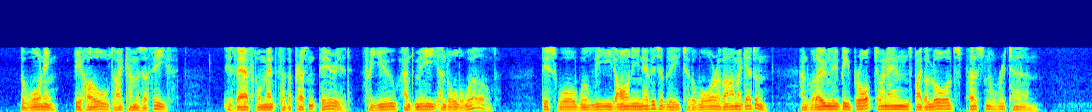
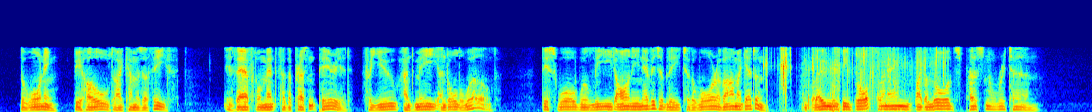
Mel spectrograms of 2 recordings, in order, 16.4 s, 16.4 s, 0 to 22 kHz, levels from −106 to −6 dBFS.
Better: first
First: none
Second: noise reduction (neural mask model RNNoise)

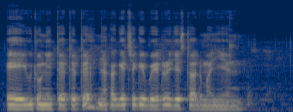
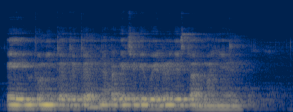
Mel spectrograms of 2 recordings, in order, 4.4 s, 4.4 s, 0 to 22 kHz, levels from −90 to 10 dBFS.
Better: first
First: none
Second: room echo; dies away in 1 s

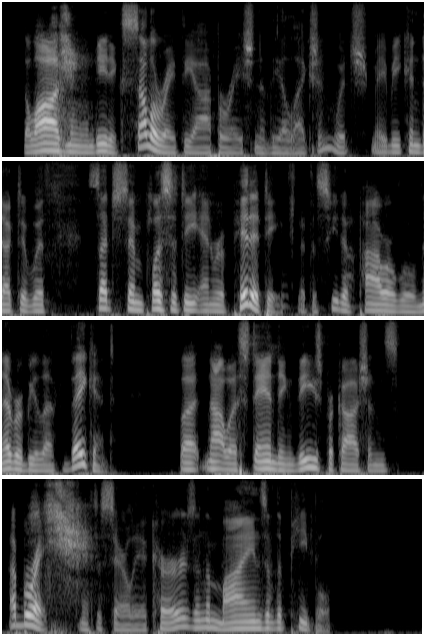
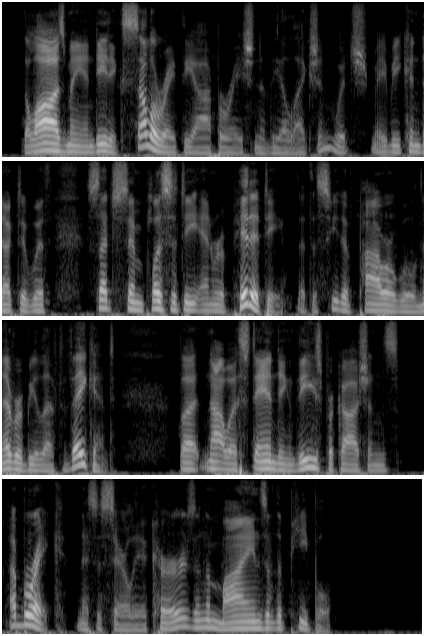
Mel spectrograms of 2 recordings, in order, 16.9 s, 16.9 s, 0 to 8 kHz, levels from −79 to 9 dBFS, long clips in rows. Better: second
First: noise reduction (neural mask model DeepFilterNet 3)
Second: none

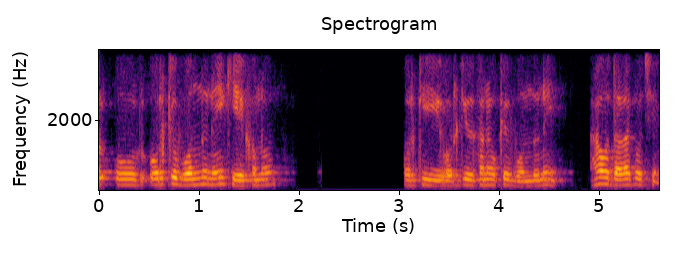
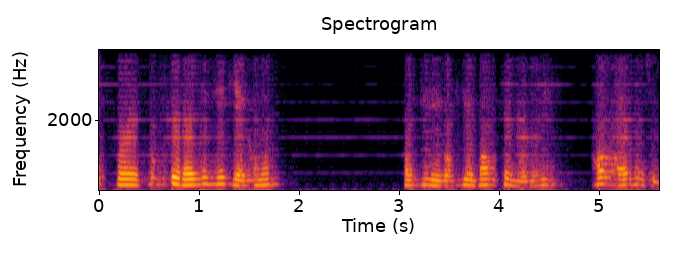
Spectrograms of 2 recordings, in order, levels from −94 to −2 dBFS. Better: first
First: none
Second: noise reduction (neural separator model SepFormer WHAMR!)

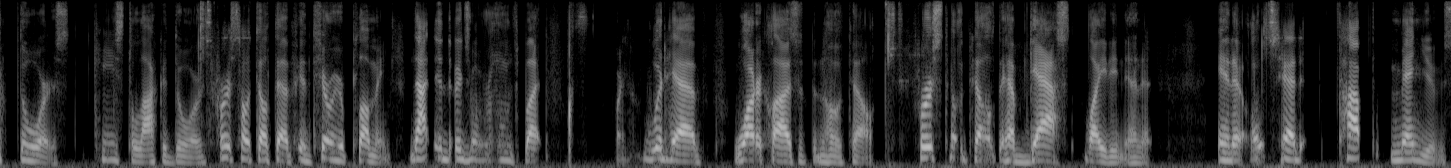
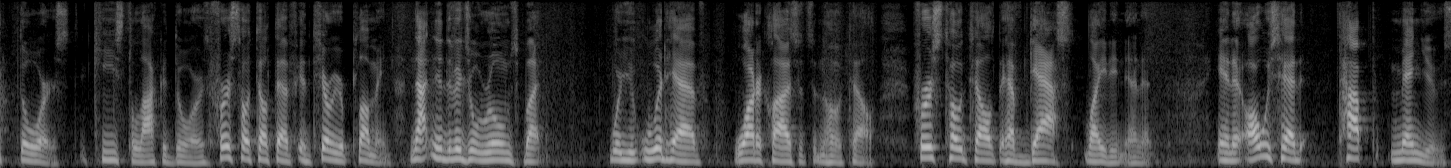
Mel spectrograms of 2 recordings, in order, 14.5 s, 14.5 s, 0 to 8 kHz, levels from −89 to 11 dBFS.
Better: second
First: noise reduction (neural diffusion model UNIVERSE++)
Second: none

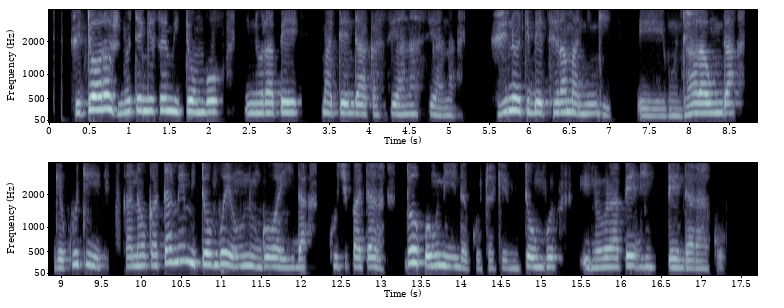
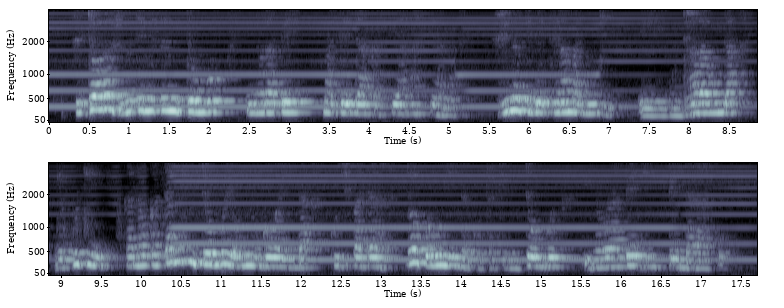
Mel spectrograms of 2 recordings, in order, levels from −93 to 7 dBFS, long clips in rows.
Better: first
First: none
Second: background sound (Harmonica); 17 dB below the speech // room echo; dies away in 2.3 s

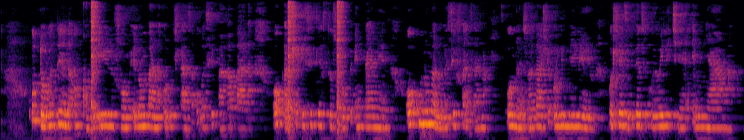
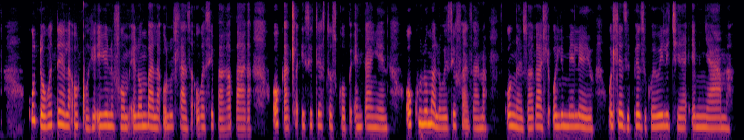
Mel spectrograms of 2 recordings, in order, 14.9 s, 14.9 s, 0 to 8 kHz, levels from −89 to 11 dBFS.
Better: second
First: noise reduction (classical method WPE with log-MMSE)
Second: none

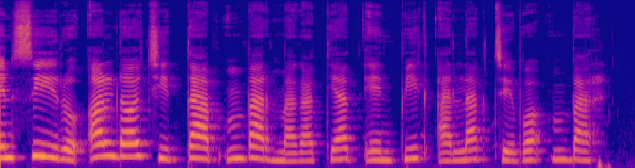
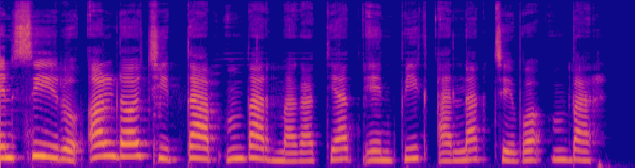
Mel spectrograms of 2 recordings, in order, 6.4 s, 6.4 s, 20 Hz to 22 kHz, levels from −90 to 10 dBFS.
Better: first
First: none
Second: noise reduction (neural mask model DeepFilterNet 3)

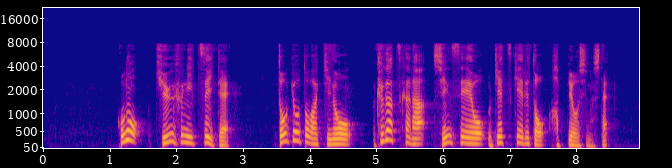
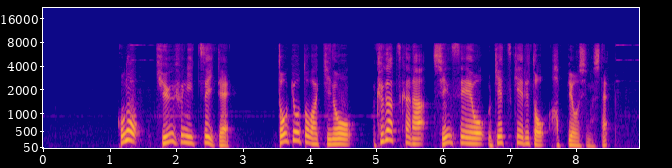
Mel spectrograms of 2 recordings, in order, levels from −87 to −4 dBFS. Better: first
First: none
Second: noise reduction (neural separator model SepFormer DNS4)

